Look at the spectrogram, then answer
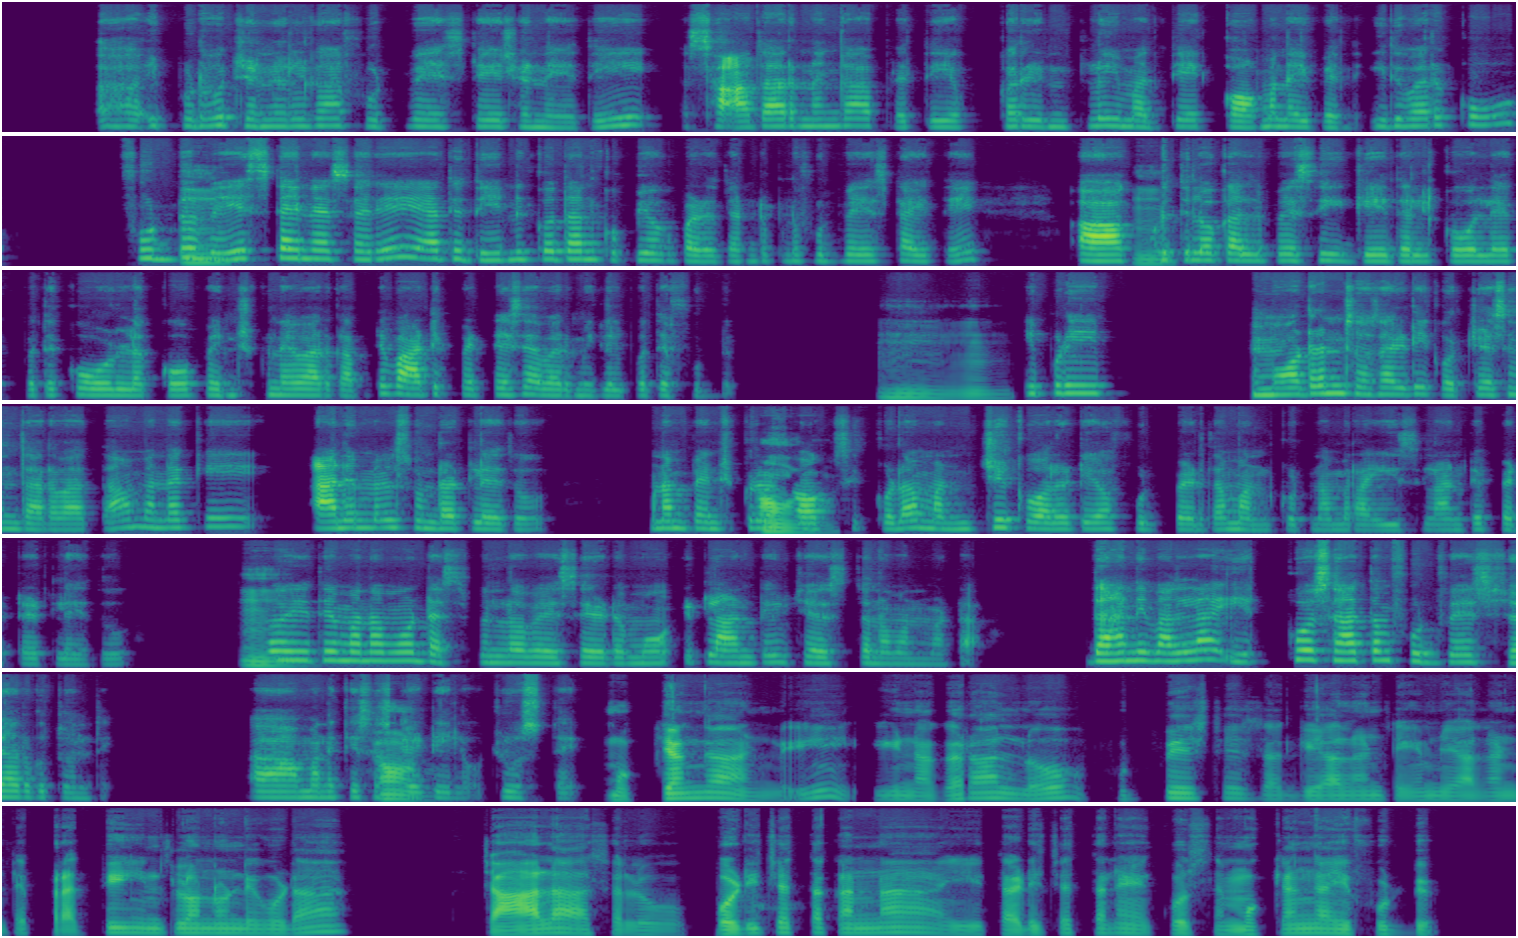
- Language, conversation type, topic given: Telugu, podcast, ఆహార వృథాను తగ్గించడానికి ఇంట్లో సులభంగా పాటించగల మార్గాలు ఏమేమి?
- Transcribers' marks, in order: in English: "జనరల్‌గా ఫుడ్"; in English: "కామన్"; in English: "ఫుడ్"; in English: "ఫుడ్"; in English: "మోడర్న్"; in English: "యానిమల్స్"; in English: "డాగ్స్‌కి"; in English: "క్వాలిటీ ఆఫ్ ఫుడ్"; in English: "రైస్"; in English: "సో"; in English: "డస్ట్‌బిన్‌లో"; in English: "ఫుడ్ వేస్ట్"; in English: "సొసైటీలో"; other background noise; in English: "ఫుడ్ వేస్టేజ్"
